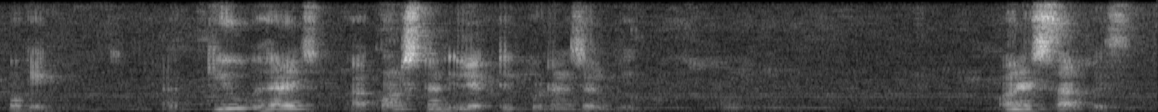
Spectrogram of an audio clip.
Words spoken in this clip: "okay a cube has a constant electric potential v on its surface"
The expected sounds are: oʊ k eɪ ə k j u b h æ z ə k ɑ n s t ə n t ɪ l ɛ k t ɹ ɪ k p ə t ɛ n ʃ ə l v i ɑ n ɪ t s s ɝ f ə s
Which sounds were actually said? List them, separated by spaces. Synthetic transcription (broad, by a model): oʊ k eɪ ə k j u b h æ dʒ ə k ɑ n s t ə n t ɪ l ɛ k t ɹ ɪ k p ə t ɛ n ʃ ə l b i ɑ n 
